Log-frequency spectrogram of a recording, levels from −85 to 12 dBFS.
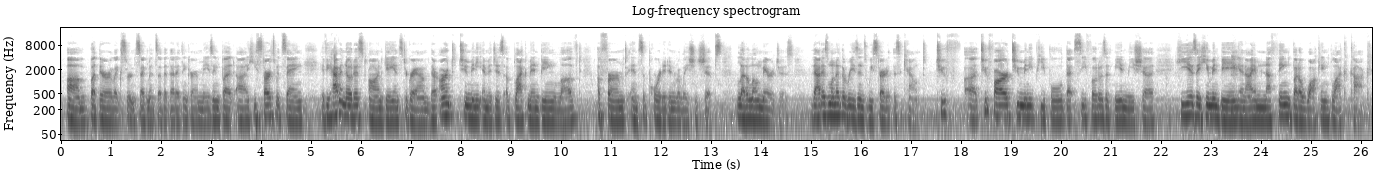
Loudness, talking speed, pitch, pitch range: -24 LUFS, 190 wpm, 115 Hz, 110-125 Hz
